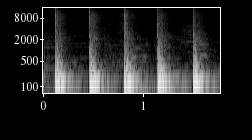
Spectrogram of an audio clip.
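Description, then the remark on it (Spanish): A hammer strikes a small metal spoon five times in a steady rhythm to flatten it, each blow a loud, sharp thud with a brief metallic ring. No one speaks. “ahora estás martillando una cuchara”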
